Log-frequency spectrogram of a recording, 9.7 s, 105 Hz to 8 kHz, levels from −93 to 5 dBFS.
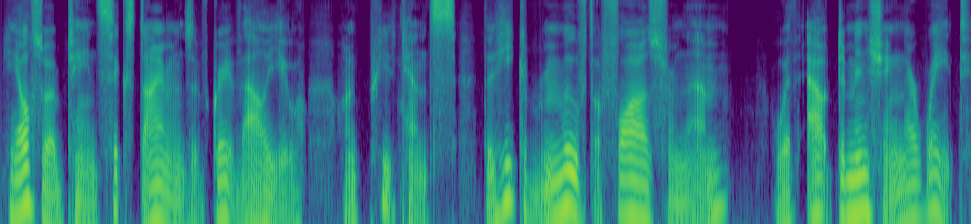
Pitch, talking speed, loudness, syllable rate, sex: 110 Hz, 135 wpm, -20 LUFS, 4.1 syllables/s, male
